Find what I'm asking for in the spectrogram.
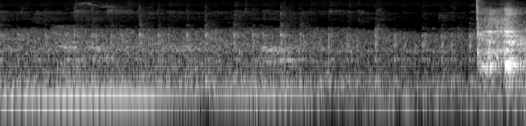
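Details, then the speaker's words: Suzuki Shogun Kebo motorcycle, starter motor spins immediately when the battery is connected, key off, button not pressed: steady low whirr for about two seconds. "Kita menghubungkan baterai. Benda itu langsung berputar. Lihat, kedengarannya langsung ."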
